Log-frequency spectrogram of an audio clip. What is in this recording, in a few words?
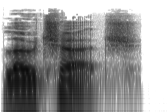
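"low church", British English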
